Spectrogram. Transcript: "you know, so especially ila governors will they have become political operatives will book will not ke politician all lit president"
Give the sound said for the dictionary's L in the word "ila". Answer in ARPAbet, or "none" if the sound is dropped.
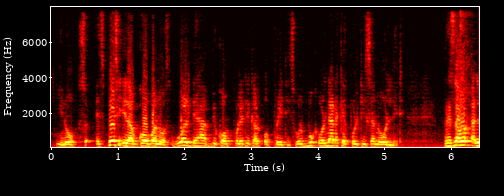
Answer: N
